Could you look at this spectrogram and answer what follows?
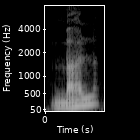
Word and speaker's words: malchanceux: Final X not pronounced. C-E-U, ce, malchanceux. Malchanceux.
